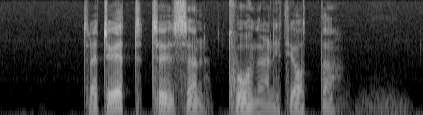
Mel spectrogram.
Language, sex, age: Swedish, male, 33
